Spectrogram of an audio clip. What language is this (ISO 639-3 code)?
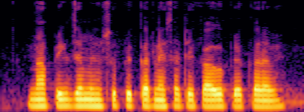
mar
